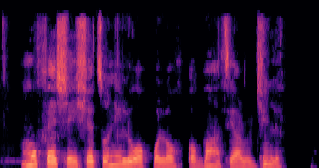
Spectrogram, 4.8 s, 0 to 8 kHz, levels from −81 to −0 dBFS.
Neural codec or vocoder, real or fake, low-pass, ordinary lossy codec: none; real; 7.2 kHz; AAC, 32 kbps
